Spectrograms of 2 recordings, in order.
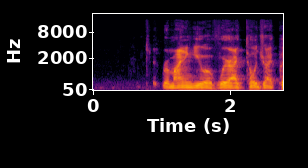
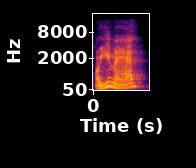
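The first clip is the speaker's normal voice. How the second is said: high, louder anxious wife asking; 9 semitones higher, 7 dB louder than usual. Retold or imitated. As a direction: mimic the worried wife, pitched up and pressing. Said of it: "she goes".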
